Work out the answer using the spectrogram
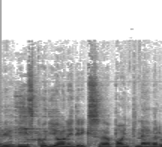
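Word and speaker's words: Oneohtrix Point Never: l'ho detto bene? Sì, so sì. che molta gente non... Cioè, ho letto, ma come cazzo si dice, come si chiama? – Come... Onitrix Point Never. – Onitrix, io lo leggo come... cioè lo pronuncio come si legge.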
